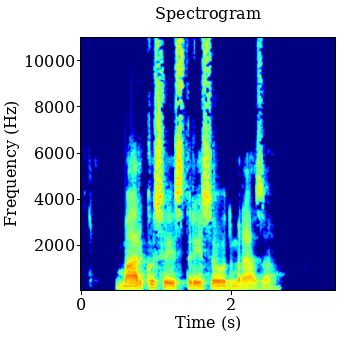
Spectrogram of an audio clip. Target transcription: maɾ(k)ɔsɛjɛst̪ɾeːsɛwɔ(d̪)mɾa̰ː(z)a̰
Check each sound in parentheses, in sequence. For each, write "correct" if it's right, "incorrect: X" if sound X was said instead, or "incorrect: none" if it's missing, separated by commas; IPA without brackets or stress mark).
correct, correct, correct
